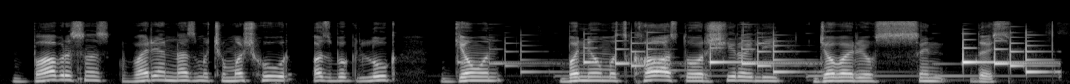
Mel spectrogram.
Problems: background sounds at intervals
